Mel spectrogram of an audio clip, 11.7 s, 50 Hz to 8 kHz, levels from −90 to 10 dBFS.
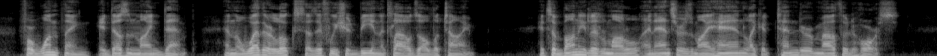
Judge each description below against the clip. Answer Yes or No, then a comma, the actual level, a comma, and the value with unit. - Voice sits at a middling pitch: No, low, 100 Hz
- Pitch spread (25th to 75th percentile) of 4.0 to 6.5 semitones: No, average, 3.3 semitones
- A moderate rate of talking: Yes, average, 185 wpm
